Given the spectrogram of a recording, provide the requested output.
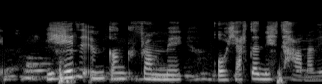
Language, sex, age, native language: Icelandic, female, 18-19, Romanian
